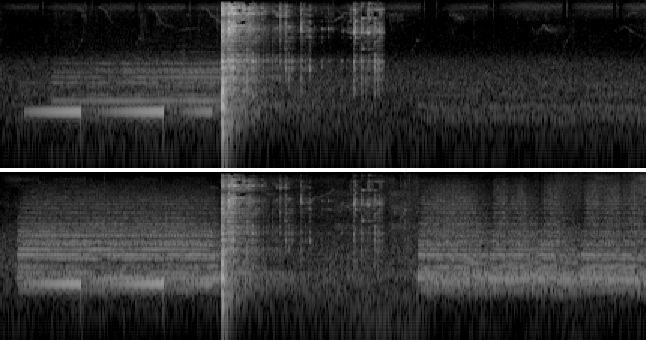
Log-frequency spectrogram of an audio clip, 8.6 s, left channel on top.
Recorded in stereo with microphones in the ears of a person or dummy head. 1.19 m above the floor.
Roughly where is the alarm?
Centre.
